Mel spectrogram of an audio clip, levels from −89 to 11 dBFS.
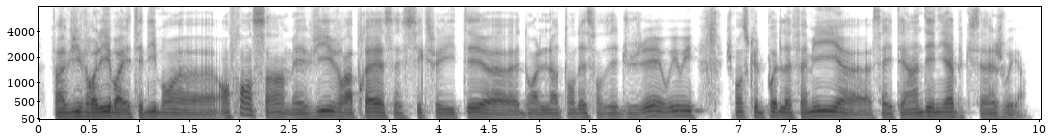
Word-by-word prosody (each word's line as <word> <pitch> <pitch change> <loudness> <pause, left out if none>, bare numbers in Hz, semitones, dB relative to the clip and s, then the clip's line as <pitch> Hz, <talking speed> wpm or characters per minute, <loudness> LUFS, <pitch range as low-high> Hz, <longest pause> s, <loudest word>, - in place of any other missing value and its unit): Enfin, 105 - +3
vivre 110 +1 +4
libre, 110 0 +7
elle 95 - +3
était 100 +1 -2
libre, 105 -2 0
heu, 85 -2 -2
en 110 +4 -1
France, 130 +3 -1
hein, 110 -1 0
mais 90 +1 -2
vivre 115 +2 +2
après 110 +5 +3
sa 95 -3 -6
sexualité, 100 +3 -2
heu, 85 -4 0
dont 95 - -5
elle 90 0 -3
l'entendait, 95 +2 -3
sans 90 -3 -8
être 90 -2 -5
jugée, 100 +8 -1
oui, 115 +3 0
oui. 125 -1 0 0.3
Je - - -17
pense 115 0 -3
que 115 - -1
le 100 - -5
poids 115 - +2
de 110 - +1
la 105 - +3
famille, 120 +4 +3
heu, 85 -5 -2
ça 85 - -6
a - - -2
été 90 +2 -4
indéniable 110 +3 0
que - - -19
ça 95 - -6
à 95 - -2
jouer, 95 -3 -7
hein. - - -15
100 Hz, 250 wpm, -23 LUFS, 90-110 Hz, 0.3 s, libre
